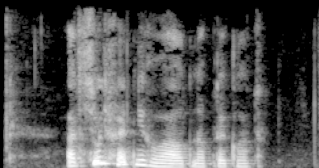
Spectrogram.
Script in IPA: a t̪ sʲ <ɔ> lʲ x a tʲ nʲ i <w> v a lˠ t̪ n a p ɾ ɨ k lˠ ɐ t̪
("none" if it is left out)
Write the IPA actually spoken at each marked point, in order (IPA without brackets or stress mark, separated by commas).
u, ɣ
